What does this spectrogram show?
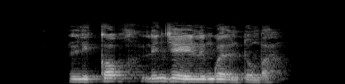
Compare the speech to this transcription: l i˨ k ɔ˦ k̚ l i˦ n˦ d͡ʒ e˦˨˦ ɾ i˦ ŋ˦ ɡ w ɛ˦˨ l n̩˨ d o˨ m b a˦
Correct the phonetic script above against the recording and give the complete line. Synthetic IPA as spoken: l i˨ k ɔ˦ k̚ l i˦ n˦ d͡ʒ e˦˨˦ l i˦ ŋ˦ ɡ w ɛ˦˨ l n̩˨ t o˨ m b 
